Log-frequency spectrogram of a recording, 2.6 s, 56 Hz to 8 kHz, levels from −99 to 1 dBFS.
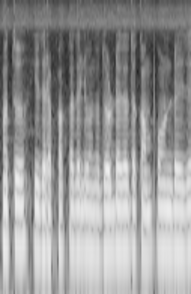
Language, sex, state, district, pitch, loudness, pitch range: Kannada, male, Karnataka, Koppal, 120 Hz, -12 LUFS, 115-120 Hz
